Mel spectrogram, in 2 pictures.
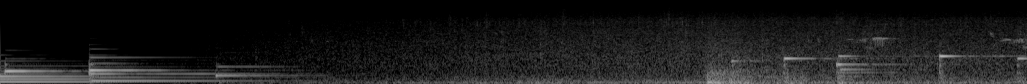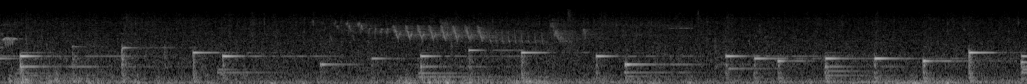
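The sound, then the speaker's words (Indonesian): Soft, steady drizzle hisses and patters throughout on a clear morning at the start of the rainy season at Borobudur temple, joined after a quiet start by scattered bright, chime-like tones ringing over the rain. “Gerimis lembut turun di permulaan hari yang jernih itu.”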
